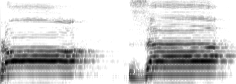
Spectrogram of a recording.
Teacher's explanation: ये रॉ और ये जा, ये एक एक अलिफ के बराबर आपको खींचना है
